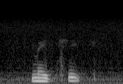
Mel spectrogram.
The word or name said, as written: mechik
